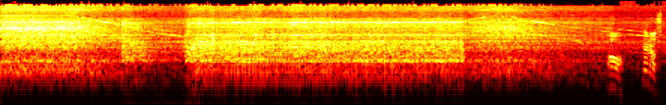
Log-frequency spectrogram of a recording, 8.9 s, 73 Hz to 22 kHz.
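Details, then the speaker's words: Old motor removed from LG V-3340D vacuum cleaner, bench-run on raised voltage after becoming loud: screaming high-speed roar with rough, gritty, uneven edge; owner suspects an already damaged bearing, not confirmed. "I admit I'm not sure if it could be the bearing, which I think is already damaged."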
